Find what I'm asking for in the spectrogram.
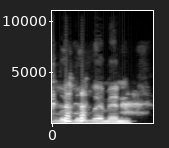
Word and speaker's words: Lululemon: Because I mean, trust me, there are people listening to this podcast that have called it, oh, I didn't know it was Lululemon. I thought it was Lululemon. No, it is Lululemon.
